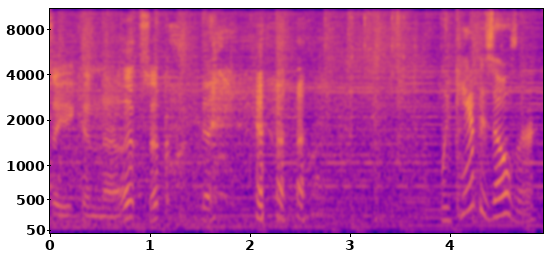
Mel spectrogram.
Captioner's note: laughs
